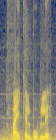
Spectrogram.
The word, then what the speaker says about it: Michael Bublé: Michael Bublé.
